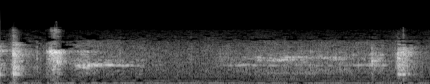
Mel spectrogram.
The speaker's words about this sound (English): What was that? The door. The wind blew it open and shut again. Locks are all worn out.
